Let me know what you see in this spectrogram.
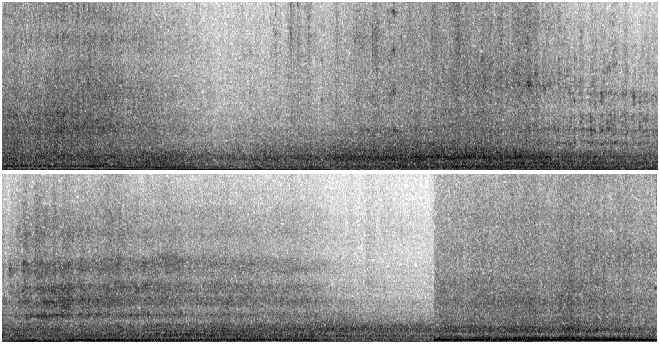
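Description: Classic sports car engines running at low speed as the cars pass on cobblestones, starting with the four-cylinder engine of an MGB roadster. About three-quarters through, the sound jumps louder as a Jaguar E-Type's straight-six and another open roadster roll by.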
